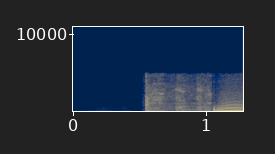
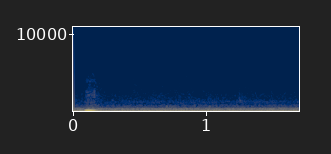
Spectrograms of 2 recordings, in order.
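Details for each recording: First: Engine started right away with fuel just added but no exhaust system fitted: a quick crank, then a loud, raw, unmuffled bark. It ran much quieter once the exhaust was installed. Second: Straight-six in a B200 truck restoration project, just after the exhaust system was fitted: starts instantly and settles into a low, muffled, even idle with no rattle or tick, much quieter than before; normal idle.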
